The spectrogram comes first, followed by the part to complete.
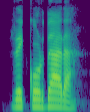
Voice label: "recordara", spanish

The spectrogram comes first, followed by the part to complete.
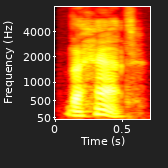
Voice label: "hat", English

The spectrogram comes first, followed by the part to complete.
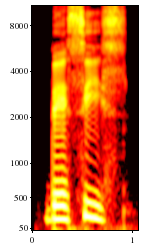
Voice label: "decis", Spanish

